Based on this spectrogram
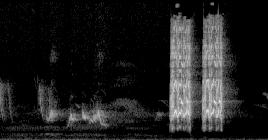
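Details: Green-cheeked conure living in the middle of a rice field: soft, wavering chirps, then two loud, harsh, rasping squawks in quick succession near the end, with a quiet background.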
